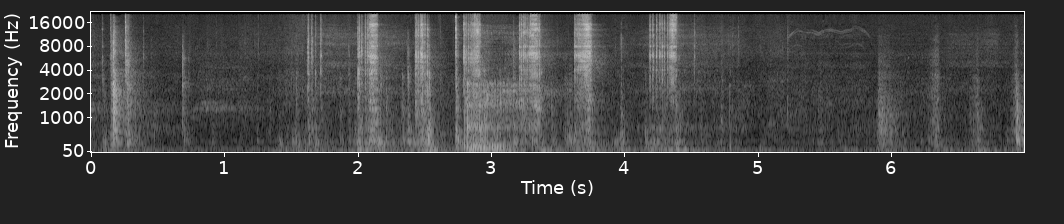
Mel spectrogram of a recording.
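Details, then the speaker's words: 2011 Mazda CX-9 power window regulator motor: uneven ratcheting clicks two to three a second over the motor whir, the gear probably stripping and not catching, hopefully on the motor side; power window motor ratcheting. "So that sound we're hearing is probably that gear just shifting through there Stripping It's out. stripping and it. not catching it."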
